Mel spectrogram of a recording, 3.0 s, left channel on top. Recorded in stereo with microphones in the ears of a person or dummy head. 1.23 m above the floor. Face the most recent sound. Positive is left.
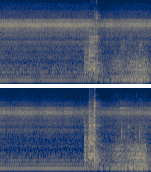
turn(degrees=-75)  # may be behind; listen again after turning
